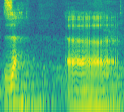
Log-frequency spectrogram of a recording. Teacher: zahnya pendek, bukan za tapi zah. Dia pendek dan terakhirnya ha ya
